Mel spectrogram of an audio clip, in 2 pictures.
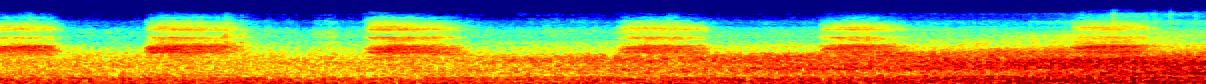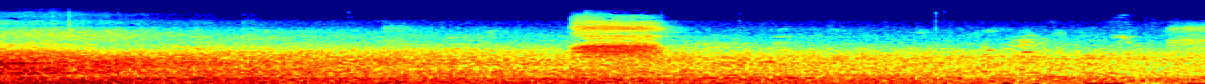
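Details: Hooded crow fledgling, one of three, begging loudly from a tree beside its mother while the first-time father feeds a sibling fish; harsh cawing calls repeated in quick series over strong broadband background noise.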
